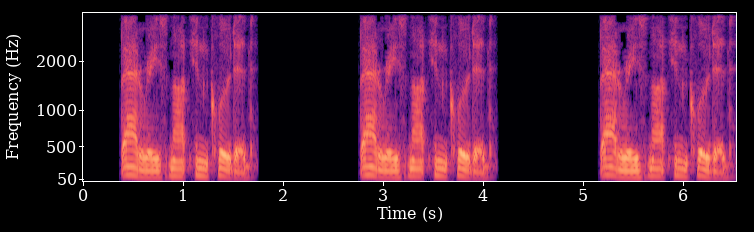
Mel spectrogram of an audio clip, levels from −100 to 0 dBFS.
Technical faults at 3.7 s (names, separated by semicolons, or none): none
